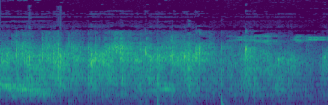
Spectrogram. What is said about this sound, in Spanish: Ahí aplaudan porque no tengo nada más, llegué hasta ahí.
